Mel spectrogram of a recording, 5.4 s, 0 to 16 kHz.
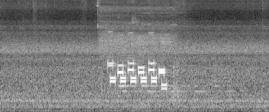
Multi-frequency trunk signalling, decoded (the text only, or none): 048281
